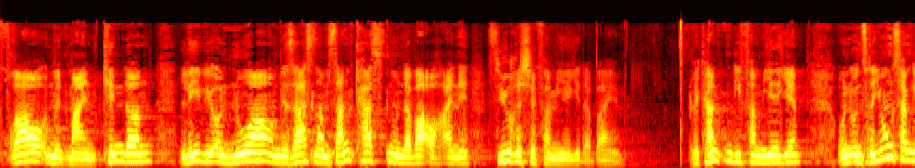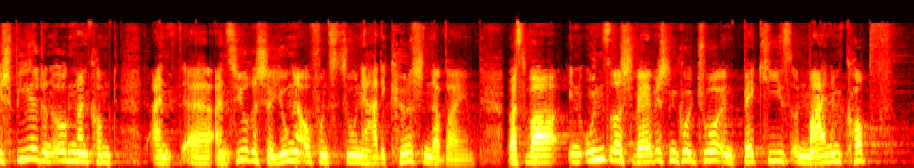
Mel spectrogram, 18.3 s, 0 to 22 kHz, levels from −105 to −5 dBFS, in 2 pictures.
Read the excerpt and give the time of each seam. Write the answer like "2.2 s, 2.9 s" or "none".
14.2 s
